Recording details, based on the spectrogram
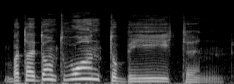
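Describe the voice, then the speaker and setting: A man's voice: a little high, big pitch swings, unhurried, creaky, no echo. A man giving casual, conversational commentary as he plays a video game, with a sweary streak. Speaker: gamer, playthrough host.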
